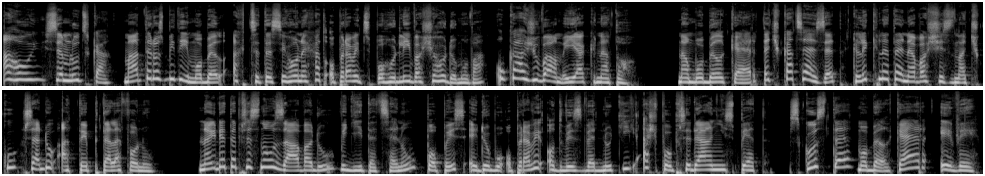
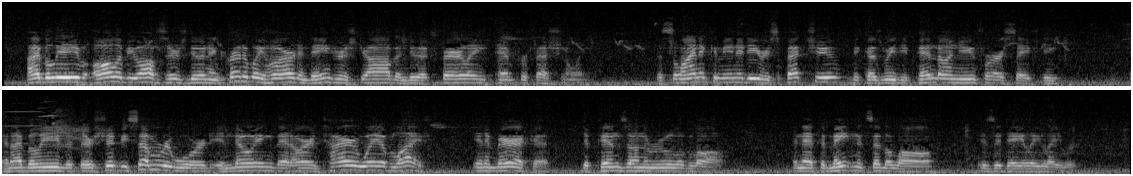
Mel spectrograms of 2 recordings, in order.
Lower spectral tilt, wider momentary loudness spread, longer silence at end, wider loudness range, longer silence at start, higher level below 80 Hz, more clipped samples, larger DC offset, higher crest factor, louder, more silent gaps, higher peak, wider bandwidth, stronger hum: second, -4 dB/octave vs -6.5 dB/octave; second, 5 LU vs 15 LU; about the same, 0.1 s vs 0 s; second, 1 LU vs 5 LU; about the same, 0 s vs 0.05 s; first, -42 dBFS vs -48 dBFS; neither; neither; about the same, 20 dB vs 20 dB; about the same, -20 LUFS vs -22 LUFS; first, 4.86-4.92 s, 6.46-6.75 s, 11.44-11.74 s, 17.57-17.69 s vs none; about the same, 0 dBFS vs -2 dBFS; first, over 20 kHz vs 16.5 kHz; neither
